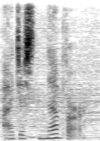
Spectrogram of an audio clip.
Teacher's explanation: 重音和强调要放在 never 上面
